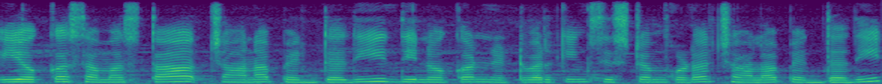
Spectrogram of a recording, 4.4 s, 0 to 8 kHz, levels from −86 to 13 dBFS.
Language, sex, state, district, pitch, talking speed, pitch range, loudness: Telugu, female, Andhra Pradesh, Anantapur, 225 Hz, 175 wpm, 215-235 Hz, -18 LUFS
